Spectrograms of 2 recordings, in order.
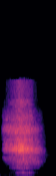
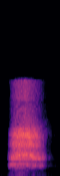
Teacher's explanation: at the front of your mouth sh with the tongue pulled upwards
